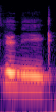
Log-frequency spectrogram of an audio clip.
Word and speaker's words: Yannick: It's this unique is pronounced unique, but I do know someone that is named Yannick. But because of Yannick's roots, yeah, it's pronounced unique.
